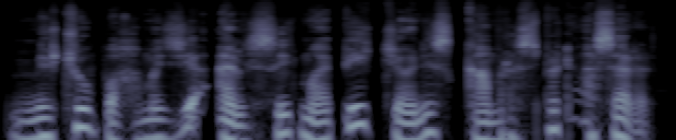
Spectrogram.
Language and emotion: Kashmiri, fearful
